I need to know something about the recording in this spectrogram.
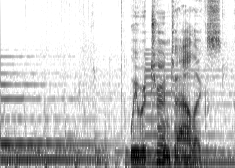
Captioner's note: upbeat music; plastic rustling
